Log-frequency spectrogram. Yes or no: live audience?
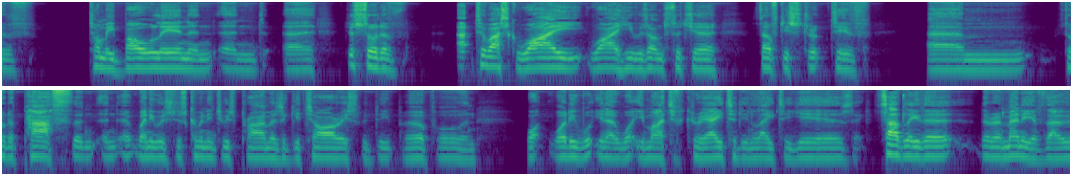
no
